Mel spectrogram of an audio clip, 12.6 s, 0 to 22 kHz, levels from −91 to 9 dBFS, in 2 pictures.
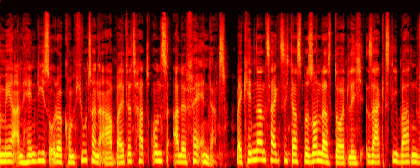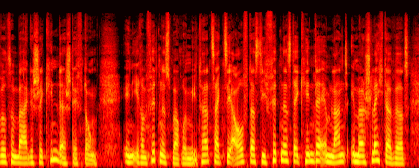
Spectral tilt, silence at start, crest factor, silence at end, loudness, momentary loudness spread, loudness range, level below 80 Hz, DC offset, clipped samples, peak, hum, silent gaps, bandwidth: -5 dB/octave; 0 s; 14 dB; 0 s; -19 LUFS; 5 LU; 2 LU; -56 dBFS; under 0.1%; under 0.1%; -4 dBFS; none; none; 16.5 kHz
